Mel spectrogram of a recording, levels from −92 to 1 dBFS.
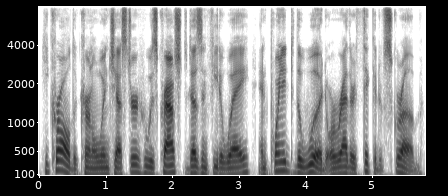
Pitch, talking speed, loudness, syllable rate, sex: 110 Hz, 230 wpm, -19 LUFS, 5.9 syllables/s, male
